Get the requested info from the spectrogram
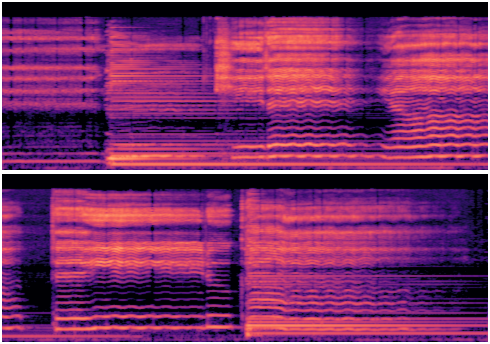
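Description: Acoustic guitar chords struck about a second in and again near seven seconds, each left to ring. Between them a melody is held with vibrato. The last chord fades away.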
